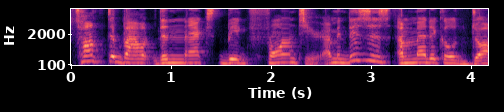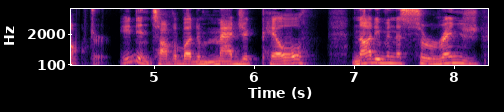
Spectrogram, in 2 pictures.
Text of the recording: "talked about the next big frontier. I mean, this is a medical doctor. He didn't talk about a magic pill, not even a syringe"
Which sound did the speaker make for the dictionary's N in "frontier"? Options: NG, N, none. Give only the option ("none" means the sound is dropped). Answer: N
